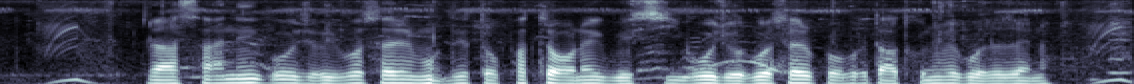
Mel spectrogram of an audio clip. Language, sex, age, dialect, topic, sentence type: Bengali, male, 18-24, Standard Colloquial, agriculture, question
